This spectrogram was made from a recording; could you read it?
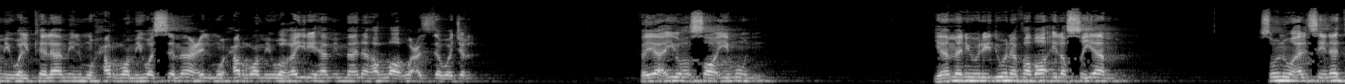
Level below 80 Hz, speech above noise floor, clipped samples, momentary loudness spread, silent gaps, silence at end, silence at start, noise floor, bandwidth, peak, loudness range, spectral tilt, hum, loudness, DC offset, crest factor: -62 dBFS; 51 dB; under 0.1%; 9 LU; none; 0 s; 0 s; -68 dBFS; 14.5 kHz; 0 dBFS; 5 LU; -3.5 dB/octave; none; -17 LUFS; under 0.1%; 18 dB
